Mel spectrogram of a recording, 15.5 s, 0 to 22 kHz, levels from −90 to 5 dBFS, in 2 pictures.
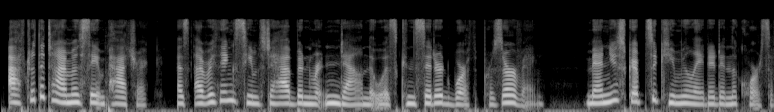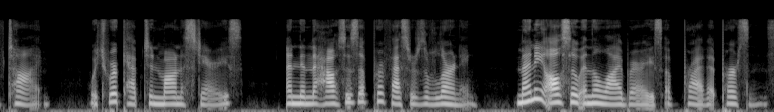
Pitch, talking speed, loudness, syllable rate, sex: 220 Hz, 180 wpm, -22 LUFS, 6.0 syllables/s, female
